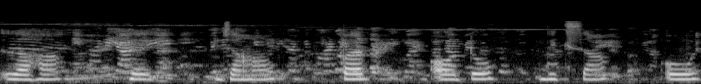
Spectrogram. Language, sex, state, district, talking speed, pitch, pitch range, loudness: Hindi, female, Madhya Pradesh, Dhar, 60 wpm, 245 Hz, 235-270 Hz, -19 LUFS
